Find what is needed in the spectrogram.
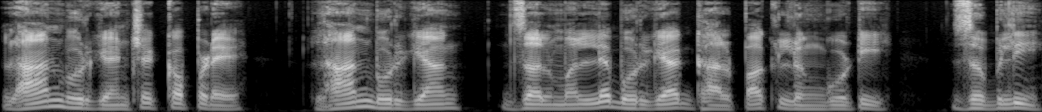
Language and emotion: Goan Konkani, neutral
